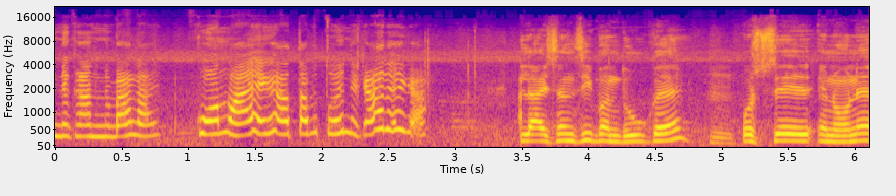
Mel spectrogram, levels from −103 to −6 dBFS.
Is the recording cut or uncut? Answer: cut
